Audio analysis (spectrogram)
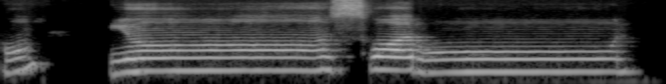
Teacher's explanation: नून को हमने छुपा के लंबा करना है, गुन्ना करना है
